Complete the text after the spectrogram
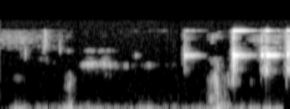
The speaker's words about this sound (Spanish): Y por cierto, voy a tocar otra campanilla, ¿eh?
